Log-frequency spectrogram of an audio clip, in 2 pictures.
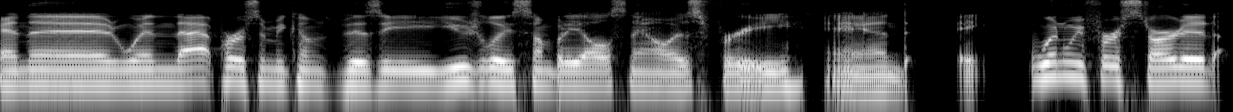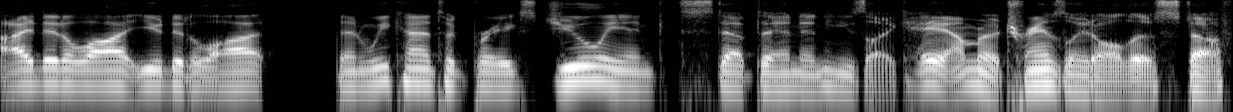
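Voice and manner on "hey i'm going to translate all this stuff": acted deep masculine voice. Retelling what Julian said when he stepped in: manly Julian voice. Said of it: "in his manly Julian voice".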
